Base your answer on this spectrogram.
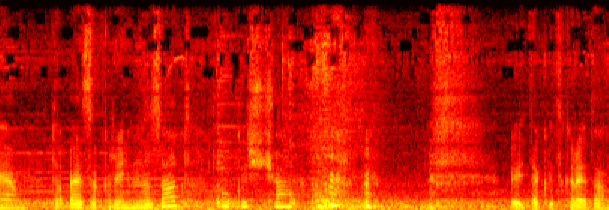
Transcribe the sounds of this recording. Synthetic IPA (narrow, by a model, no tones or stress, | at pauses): jɛt̪ɔʔɛzɐkɾɪmnɐzɑd̪ | pɔkɪʃt͡ʃɔ | it̪ɑkʋʲid̪kɾɪt̪ɐ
